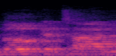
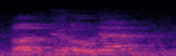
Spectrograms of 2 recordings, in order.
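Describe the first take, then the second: First: The name is pronounced as it is spelled. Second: The name is pronounced the local way. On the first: The speaker calls it wrong. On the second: The speaker calls it right.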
